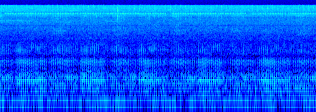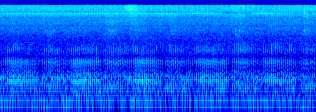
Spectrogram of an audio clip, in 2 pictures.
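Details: Kneading, blanket-biting pet cat preparing for her morning nap; sustained low purring with steady alternating inhale and exhale phases around once a second, close and uninterrupted.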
